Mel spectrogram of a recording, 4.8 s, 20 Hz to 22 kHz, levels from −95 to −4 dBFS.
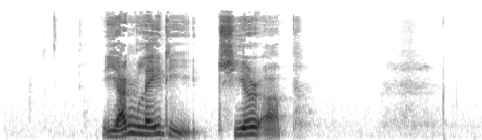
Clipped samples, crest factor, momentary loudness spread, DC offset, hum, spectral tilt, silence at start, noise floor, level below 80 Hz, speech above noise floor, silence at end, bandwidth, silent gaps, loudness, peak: under 0.1%; 22 dB; 19 LU; under 0.1%; none; -3.5 dB/octave; 1.05 s; -80 dBFS; -68 dBFS; 58 dB; 2.05 s; 16 kHz; none; -22 LUFS; -4 dBFS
